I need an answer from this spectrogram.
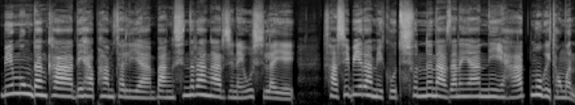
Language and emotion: Bodo, disgusted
